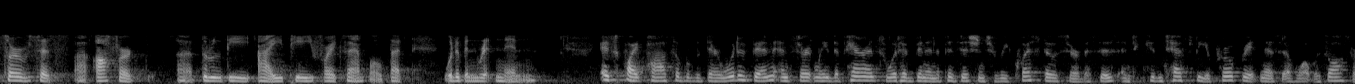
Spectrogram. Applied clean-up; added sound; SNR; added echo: none; none; none; none.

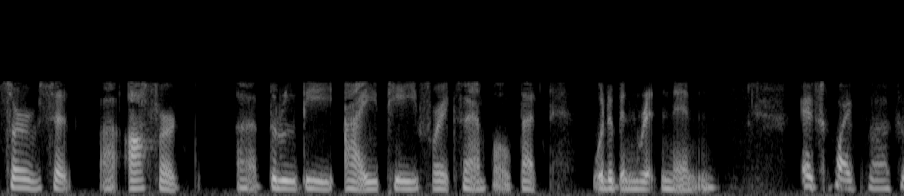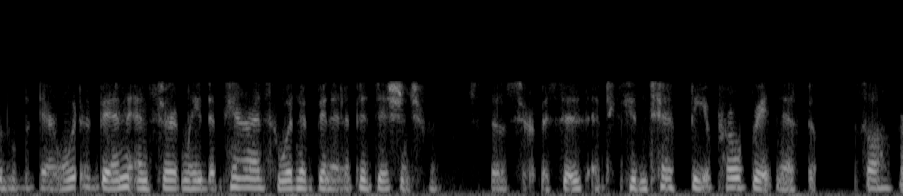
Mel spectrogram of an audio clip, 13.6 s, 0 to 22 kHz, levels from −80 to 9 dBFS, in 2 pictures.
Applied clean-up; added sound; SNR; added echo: neural diffusion model UNIVERSE++.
